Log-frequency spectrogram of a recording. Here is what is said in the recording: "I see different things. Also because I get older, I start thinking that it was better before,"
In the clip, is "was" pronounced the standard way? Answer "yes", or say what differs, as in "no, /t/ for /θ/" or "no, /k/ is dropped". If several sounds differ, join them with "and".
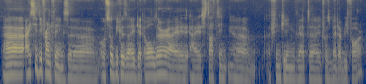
yes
